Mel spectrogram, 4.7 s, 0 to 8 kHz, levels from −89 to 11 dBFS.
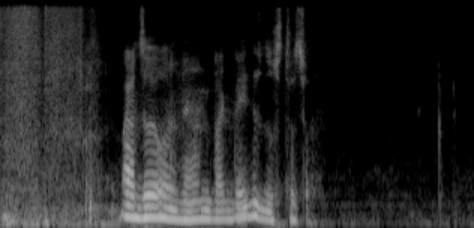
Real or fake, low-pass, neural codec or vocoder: fake; 7.2 kHz; codec, 24 kHz, 1 kbps, SNAC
